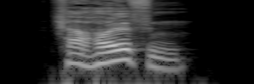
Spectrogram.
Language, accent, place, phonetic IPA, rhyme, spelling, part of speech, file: German, Germany, Berlin, [fɛɐ̯ˈhɔlfn̩], -ɔlfn̩, verholfen, verb, De-verholfen.ogg
- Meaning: past participle of verhelfen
